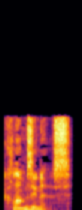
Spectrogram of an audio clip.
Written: clumsiness

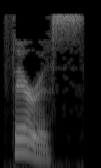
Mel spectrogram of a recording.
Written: ferris

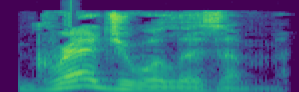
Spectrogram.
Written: gradualism

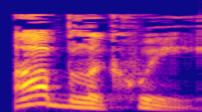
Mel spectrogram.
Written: obloquy

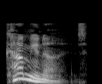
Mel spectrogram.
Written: communize

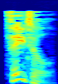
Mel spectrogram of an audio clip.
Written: fatal

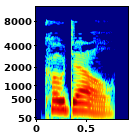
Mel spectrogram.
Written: codell

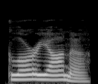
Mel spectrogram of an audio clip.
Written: glorianna

